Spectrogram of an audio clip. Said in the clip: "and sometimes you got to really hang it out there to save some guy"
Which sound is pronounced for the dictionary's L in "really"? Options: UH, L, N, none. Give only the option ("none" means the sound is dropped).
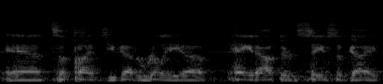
none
